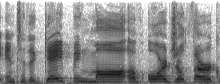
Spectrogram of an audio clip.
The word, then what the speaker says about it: Orgelthrek: You said Orgelthrek, but it's pronounced Orgelthrek with a hard G.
